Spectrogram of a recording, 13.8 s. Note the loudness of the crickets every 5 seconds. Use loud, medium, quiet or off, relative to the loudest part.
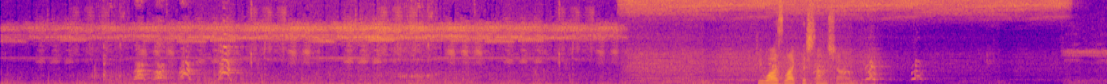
loud, loud, medium.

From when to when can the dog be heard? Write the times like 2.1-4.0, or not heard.
1.2-2.9, 9.6-11.6.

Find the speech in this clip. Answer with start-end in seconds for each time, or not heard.
9.4-10.9.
